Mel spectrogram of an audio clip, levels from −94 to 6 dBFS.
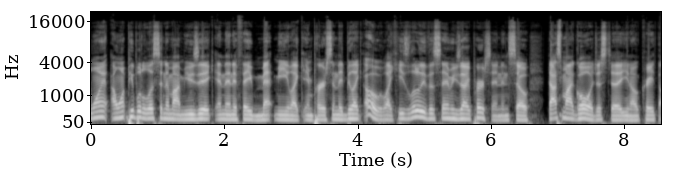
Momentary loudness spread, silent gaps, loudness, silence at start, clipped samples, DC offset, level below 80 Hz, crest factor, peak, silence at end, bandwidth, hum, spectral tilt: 4 LU; none; -17 LUFS; 0 s; under 0.1%; under 0.1%; -34 dBFS; 14 dB; -2 dBFS; 0 s; 17 kHz; none; -4.5 dB/octave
